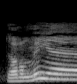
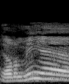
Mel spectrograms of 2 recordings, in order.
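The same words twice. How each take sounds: The two takes are said the same way.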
